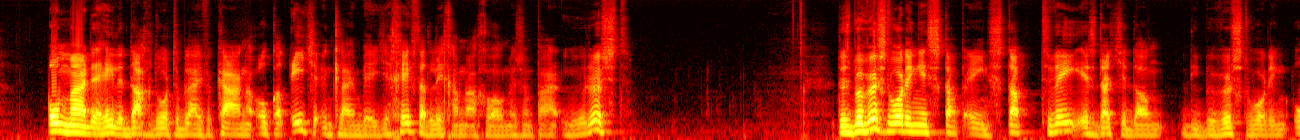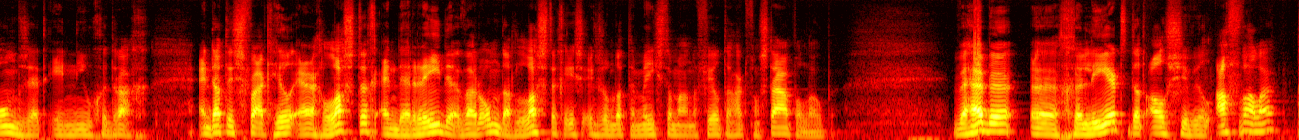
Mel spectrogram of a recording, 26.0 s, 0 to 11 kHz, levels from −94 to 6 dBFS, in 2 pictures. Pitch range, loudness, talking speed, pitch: 85-120 Hz, -19 LUFS, 180 wpm, 95 Hz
